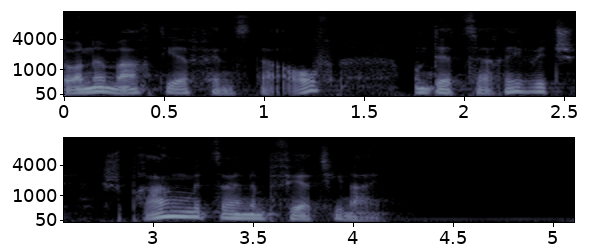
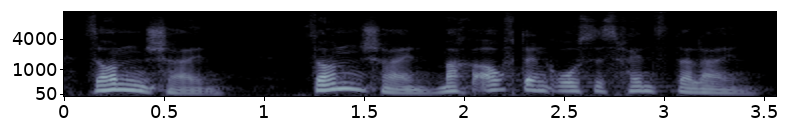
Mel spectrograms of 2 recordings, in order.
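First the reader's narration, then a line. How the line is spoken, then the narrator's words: Called out. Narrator (German): rief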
